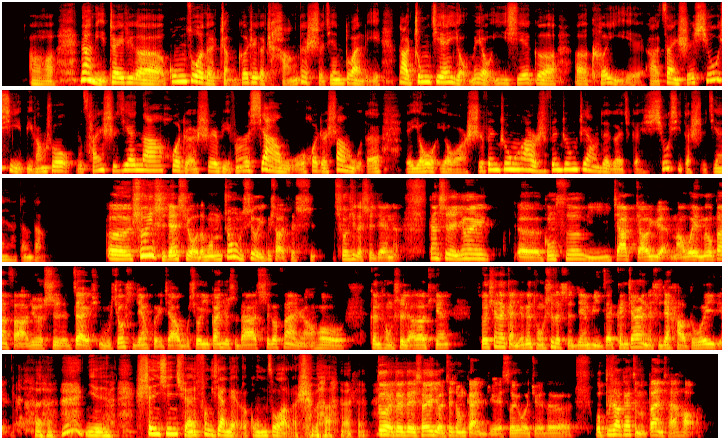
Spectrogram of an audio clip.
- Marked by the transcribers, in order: tapping; teeth sucking; laugh; laughing while speaking: "是吧？"; other background noise; laugh; teeth sucking
- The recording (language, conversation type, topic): Chinese, advice, 工作和生活时间总是冲突，我该怎么安排才能兼顾两者？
